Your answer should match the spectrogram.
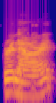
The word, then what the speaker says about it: Greenard: wrote this amazing book The Mamer of Jonathan grenard am I saying it saying it right that's correct granard okay cool NFL defensive end he was with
